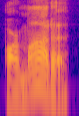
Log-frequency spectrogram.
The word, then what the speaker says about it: armada: believe it or not the word Armada was once pronounced Arma it was borrowed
